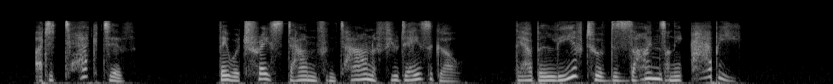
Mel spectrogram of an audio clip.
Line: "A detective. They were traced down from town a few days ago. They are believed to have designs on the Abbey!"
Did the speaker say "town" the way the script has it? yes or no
yes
